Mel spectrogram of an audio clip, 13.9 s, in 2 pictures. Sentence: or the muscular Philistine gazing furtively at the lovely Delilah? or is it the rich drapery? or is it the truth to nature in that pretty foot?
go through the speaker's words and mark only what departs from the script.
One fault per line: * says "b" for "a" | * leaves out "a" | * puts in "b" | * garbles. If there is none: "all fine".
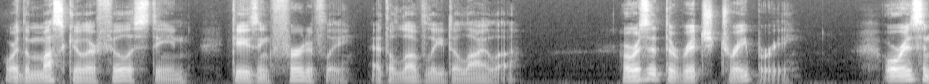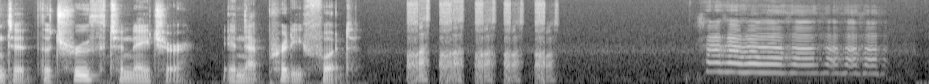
* says "isn't" for "is"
